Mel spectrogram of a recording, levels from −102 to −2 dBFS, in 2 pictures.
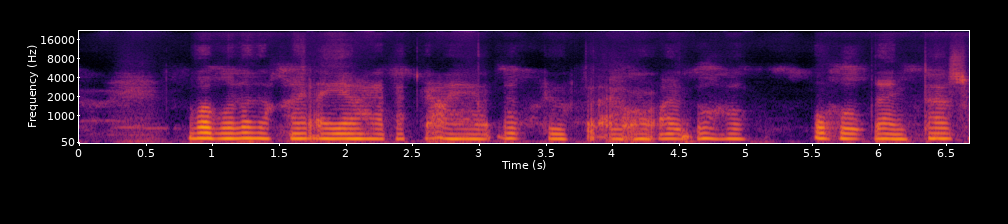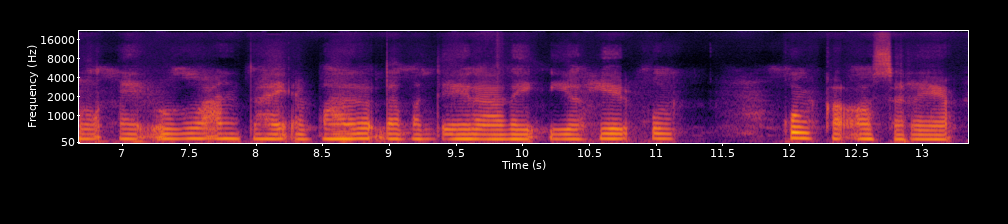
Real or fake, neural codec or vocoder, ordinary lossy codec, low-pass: fake; codec, 44.1 kHz, 2.6 kbps, DAC; none; none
